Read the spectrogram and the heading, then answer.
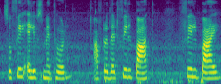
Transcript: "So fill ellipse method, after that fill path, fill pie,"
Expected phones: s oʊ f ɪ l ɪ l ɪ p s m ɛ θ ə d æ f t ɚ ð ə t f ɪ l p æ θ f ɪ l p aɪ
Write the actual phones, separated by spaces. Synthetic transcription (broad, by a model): s oʊ f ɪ l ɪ l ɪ p s m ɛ t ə d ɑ f t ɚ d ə t f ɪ l p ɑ t f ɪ l p aɪ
